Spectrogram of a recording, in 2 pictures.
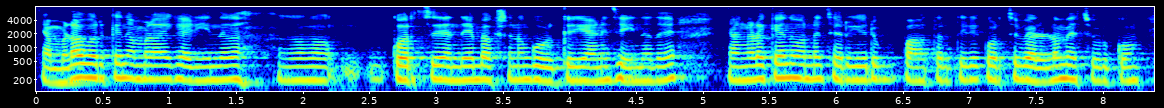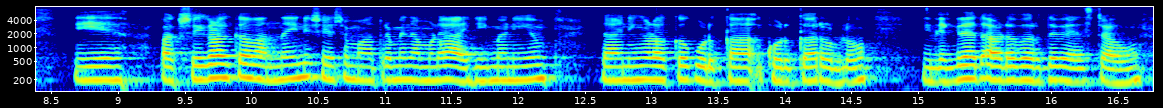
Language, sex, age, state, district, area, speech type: Malayalam, female, 45-60, Kerala, Kozhikode, urban, spontaneous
